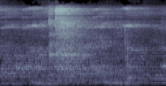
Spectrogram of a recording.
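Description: An athlete's feet stepping and landing on a wooden plyo box during box jumps: a short scuffing rush just under a second in, then a knock near the end, over background music.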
